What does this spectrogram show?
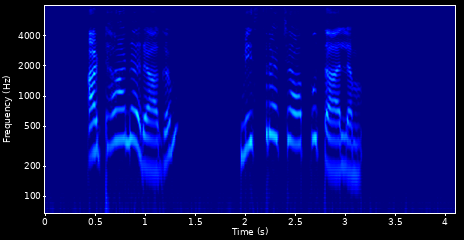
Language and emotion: Telugu, neutral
